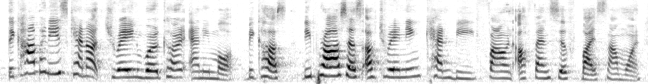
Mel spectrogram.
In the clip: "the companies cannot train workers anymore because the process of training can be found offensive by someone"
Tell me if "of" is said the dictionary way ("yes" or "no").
no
